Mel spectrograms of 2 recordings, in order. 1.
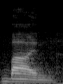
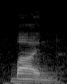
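Âm t ở giữa bị lướt qua. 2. Âm t ở giữa bị lướt qua.

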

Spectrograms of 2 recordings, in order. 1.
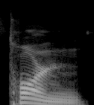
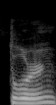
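La vocal suena más cercana a 'or'. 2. La vocal suena como una 'u' española. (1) "sino dices torn" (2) "tú no dices turn"

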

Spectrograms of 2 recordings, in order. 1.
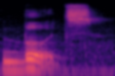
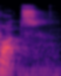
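La vocal suena como la oo de 'food'. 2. La vocal suena como la o de 'hot'. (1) "Una doble O casi siempre suena como U, boots" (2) "No, no es bots"

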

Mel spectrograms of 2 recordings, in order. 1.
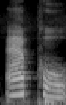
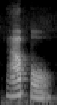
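p는 숨이 섞여 나오는 거센소리예요. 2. p는 힘을 준 된소리예요. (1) "애플 하는 푸 소리가 아닌" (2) "약간 된 소리로 나죠"

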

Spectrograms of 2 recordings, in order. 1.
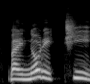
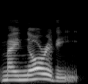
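このtは、しっかりした硬いt音です。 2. このtは、rのような軽いフラップ音です。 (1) "マイノリティにならないようにね" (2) "ラディドレドのリみたいな感じです"

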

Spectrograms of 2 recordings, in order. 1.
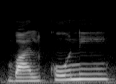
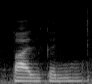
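बीच का स्वर पूरा 'oh' ध्वनि है। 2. बीच का स्वर हल्का 'uh' ध्वनि है। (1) "ज़्यादातर गलत प्रोनाउंस किया जाता है" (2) "सही तरीका है"

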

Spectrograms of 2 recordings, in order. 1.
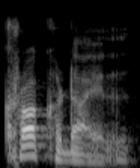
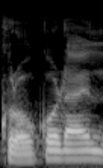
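पहला स्वर ज़्यादा खुले मुंह से बोला जाता है। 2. पहला स्वर कम खुले मुंह से बोला जाता है। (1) "थोड़ा सा मुंह ज़्यादा खोलना है" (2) "ये क्रोकोडाइल नहीं है"

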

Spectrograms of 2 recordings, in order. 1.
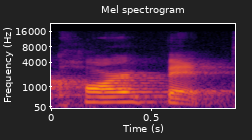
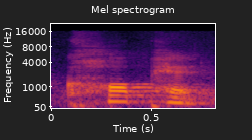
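혀를 뒤로 말아서 발음해요. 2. 혀를 말지 않고 평평하게 발음해요. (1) "혓바닥 뒤로 해서 카펫" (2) "카펫 말고요"

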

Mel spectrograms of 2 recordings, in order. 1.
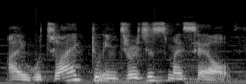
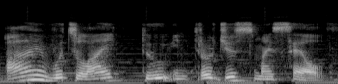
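Kalimat ini diucapkan dengan kecepatan normal. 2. Kalimat ini diucapkan pelan dan hati-hati.

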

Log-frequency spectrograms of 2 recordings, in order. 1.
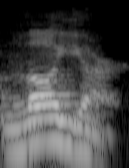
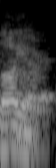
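이 단어는 천천히 또박또박 발음합니다. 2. 이 단어는 빠르고 부드럽게 발음합니다.

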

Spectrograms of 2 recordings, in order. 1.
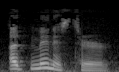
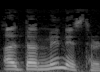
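d 音保持住，不爆破。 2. d 音完整爆破，有气流爆发。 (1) "这个爆破音只做口型a，舌尖顶住停一下就读出minister，没有喷出来啊" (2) "注意不要读administer"

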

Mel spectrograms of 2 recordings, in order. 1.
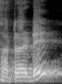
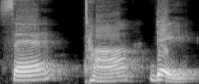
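t টি অল্পপ্রাণ, এতে শ্বাস নেই। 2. t টি মহাপ্রাণ, একটু শ্বাস বের হয়। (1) "আমরা আগে স্যাটারডেকে বলতাম স্যাটারডে" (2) "but now it will be Saturday. ... টি এর উচ্চারণ কি হবে? ঠি হবে।"

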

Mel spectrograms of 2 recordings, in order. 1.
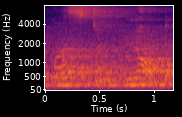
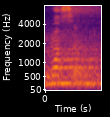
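इसे दो अलग-अलग पूरे शब्दों के रूप में बोला जाता है। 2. इसे एक संक्षिप्त शब्द के रूप में बोला जाता है। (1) "फुल फॉर्म में हम इसको क्या पढ़ेंगे?" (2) "शॉर्ट फॉर्म में पढ़ेंगे मसंट"

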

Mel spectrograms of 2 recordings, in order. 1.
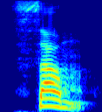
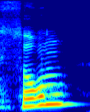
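Гласный звучит как открытый 'ah'. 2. Гласный звучит как округлённый 'oh'. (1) "Слово «сам» читается с «а»" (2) "Никогда не говорите «сом»"

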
